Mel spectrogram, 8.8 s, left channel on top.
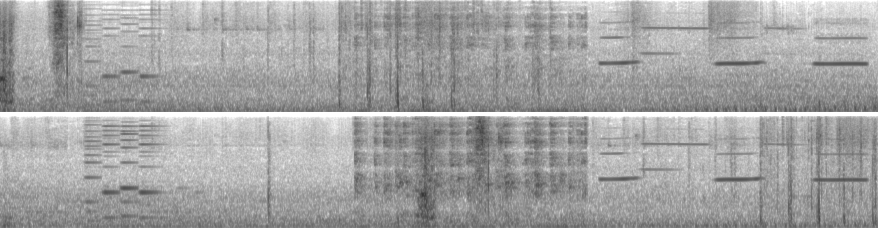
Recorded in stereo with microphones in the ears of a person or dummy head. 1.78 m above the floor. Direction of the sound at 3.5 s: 50° right (ahead or behind).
